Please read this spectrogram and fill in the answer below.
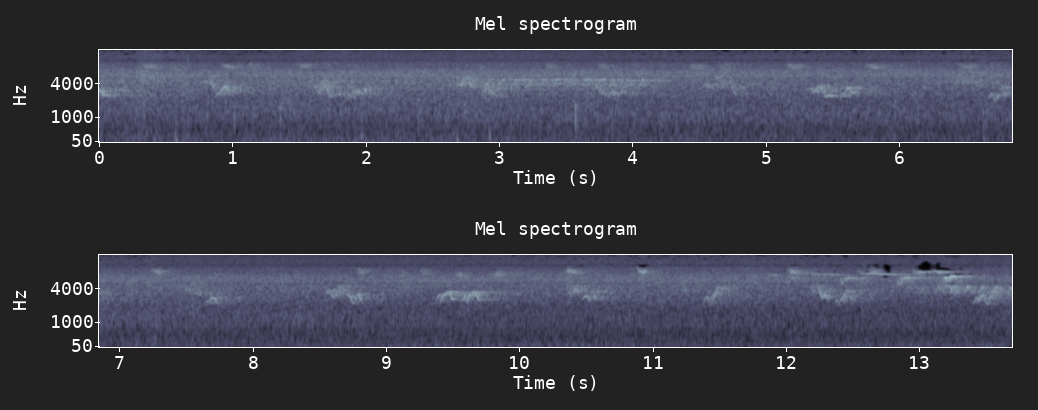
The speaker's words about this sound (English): There's a red-eyed vireo singing in the background here.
